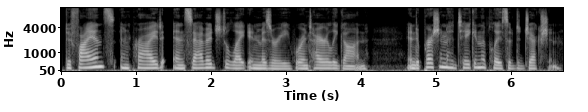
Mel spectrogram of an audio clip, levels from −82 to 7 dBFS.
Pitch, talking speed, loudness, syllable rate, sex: 175 Hz, 170 wpm, -18 LUFS, 6.3 syllables/s, female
